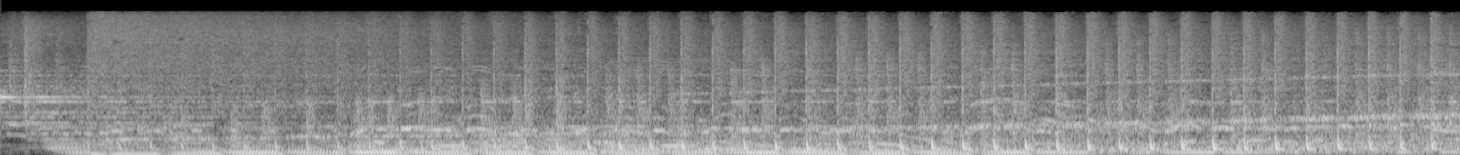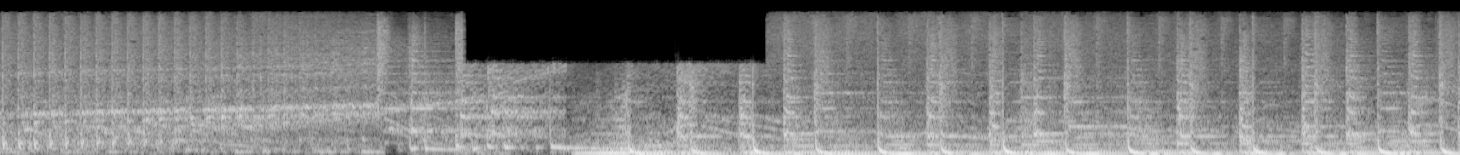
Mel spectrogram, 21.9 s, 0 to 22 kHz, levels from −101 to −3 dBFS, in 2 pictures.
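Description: From 14.44 to 16.81 s, a call bitrate drop. Starved of bits, the encoder codes coarsely. Sound turns rough and muffled, with nothing above 4 kHz.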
